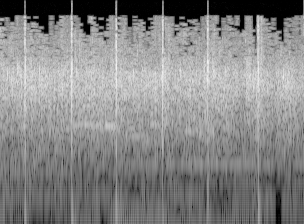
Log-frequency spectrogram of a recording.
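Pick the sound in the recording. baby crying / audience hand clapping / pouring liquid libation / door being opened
audience hand clapping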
